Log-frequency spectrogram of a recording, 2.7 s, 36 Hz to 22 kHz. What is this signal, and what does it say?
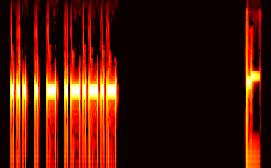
Morse code, heard as a keyed tone, about 40 wpm, 700 Hz. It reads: SET.
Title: Sentences from Top 1000 Words - Review Part 2 - 40wpm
